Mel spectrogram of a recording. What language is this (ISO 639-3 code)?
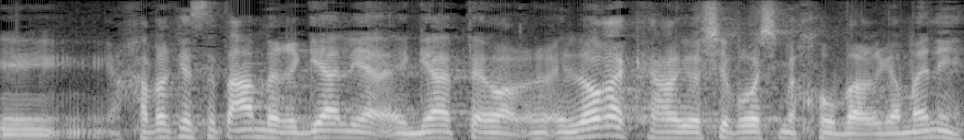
heb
